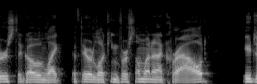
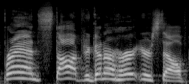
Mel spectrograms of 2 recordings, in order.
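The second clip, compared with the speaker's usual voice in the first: much higher, worried plea from the branch; high pleading friend; 11 semitones higher than usual. Retold or imitated. Tearful tiefling begging her friend to stop climbing, high pleading. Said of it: "And she's like".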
